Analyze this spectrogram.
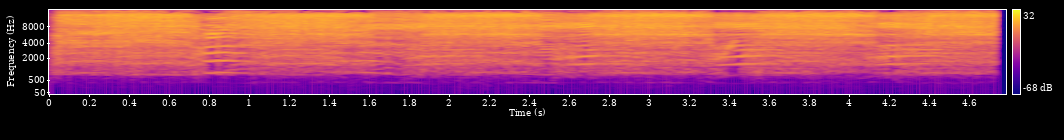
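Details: Red-rumped parrot chicks, two weeks and three days old, recorded 26 November 2014, give harsh, raspy begging calls, repeated roughly once a second over a steady hiss.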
